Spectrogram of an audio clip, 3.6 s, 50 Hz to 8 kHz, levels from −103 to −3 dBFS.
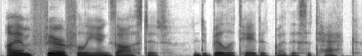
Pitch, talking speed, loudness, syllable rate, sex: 180 Hz, 150 wpm, -18 LUFS, 5.4 syllables/s, female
